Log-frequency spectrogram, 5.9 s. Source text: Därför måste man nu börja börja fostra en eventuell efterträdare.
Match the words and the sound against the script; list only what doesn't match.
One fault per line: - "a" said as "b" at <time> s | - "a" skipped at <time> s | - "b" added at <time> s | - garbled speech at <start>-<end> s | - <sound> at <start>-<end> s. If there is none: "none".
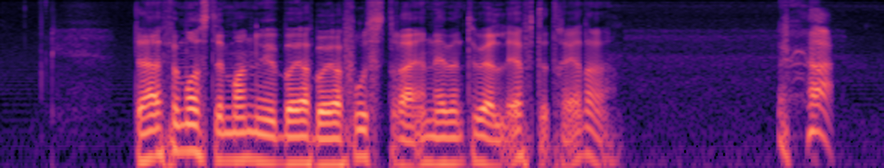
- laugh at 5.2-5.6 s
